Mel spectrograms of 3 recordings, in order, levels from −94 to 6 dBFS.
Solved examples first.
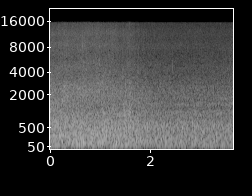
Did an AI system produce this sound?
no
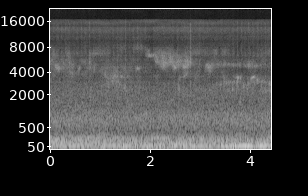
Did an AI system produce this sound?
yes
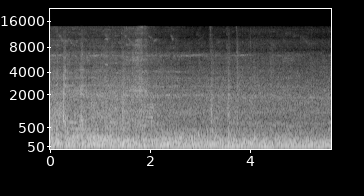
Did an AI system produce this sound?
no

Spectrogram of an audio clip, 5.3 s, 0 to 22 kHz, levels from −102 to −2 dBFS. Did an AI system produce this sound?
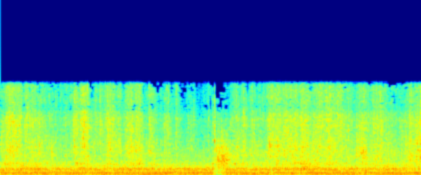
no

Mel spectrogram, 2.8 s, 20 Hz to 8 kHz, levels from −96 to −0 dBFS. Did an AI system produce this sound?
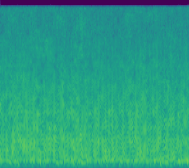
yes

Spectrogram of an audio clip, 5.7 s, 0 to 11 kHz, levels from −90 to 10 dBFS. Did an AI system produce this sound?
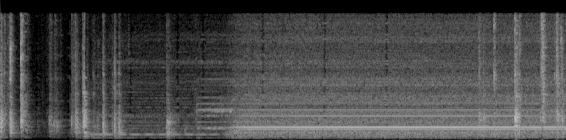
no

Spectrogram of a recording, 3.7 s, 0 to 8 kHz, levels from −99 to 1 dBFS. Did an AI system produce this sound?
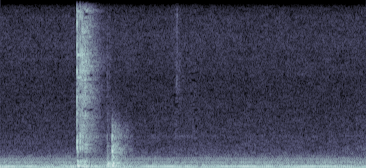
no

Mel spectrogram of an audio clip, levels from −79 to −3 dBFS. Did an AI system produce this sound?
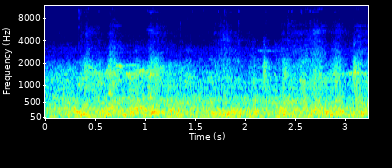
no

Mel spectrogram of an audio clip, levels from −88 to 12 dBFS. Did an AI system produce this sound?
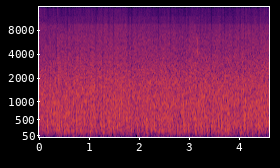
no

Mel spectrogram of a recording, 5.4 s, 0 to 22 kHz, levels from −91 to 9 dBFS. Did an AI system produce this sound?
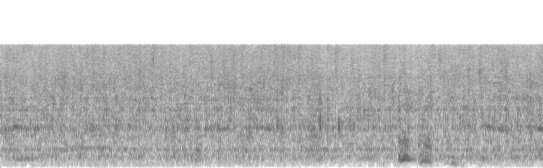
no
